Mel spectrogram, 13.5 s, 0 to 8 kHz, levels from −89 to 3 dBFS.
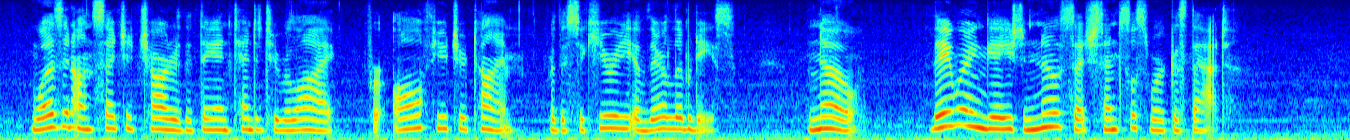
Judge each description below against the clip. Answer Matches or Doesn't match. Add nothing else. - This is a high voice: Matches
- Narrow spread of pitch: Matches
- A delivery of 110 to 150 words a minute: Matches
